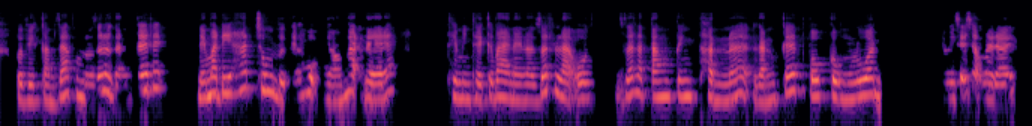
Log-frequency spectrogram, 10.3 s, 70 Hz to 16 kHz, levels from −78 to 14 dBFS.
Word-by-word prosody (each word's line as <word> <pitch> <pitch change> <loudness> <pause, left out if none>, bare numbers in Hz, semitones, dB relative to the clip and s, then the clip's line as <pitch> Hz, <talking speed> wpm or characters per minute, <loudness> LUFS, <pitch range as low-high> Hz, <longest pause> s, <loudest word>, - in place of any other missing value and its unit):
bởi 215 - -2
vì 210 -1 -2
cảm 210 -2 -3
giác 270 +4 0
nó 220 -4 -3
rất 305 - +4
là 320 - +4
gắn 205 -1 -3
kết 320 +2 +6
ấy. 360 0 -3 0.3
Nếu 235 0 0
mà 290 - +7
đi 290 +1 +3
hát 345 +4 -2
chung 330 -2 +1
với 230 - 0
cái 250 - -8
hội 285 0 +1
nhóm 205 +2 -4
bạn - - +2
bè 220 -2 +4
ấy, 315 +8 -2 0.5
thì 255 - -2
mình 230 -1 -4
thấy 215 -2 -2
cái - - -2
bài 245 -1 +2
này 215 -1 -2
nó 210 -1 -3
rất 310 +6 +1
là 265 -5 +4
ô 225 +1 0 0.3
rất 265 +3 -2
là 285 - +1
tăng 250 -2 +1
tinh 255 -1 -1
thần 225 -6 0
á, 245 +5 0
gắn 205 +2 0
kết 315 +2 +4
vô 255 0 +2
cùng 230 -3 +1
luôn, 270 +4 +4 0.7
thì 225 - -16
mình 230 - -5
sẽ 275 - +6
chọn - - 0
bài 225 - 0
đấy, 215 +8 +1
250 Hz, 285 wpm, -22 LUFS, 220-285 Hz, 0.7 s, mà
